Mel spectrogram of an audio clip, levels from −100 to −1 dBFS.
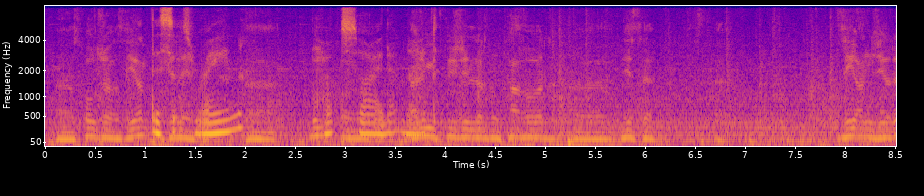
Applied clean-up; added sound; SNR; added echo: none; Rain; -2 dB; none.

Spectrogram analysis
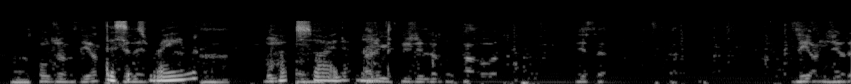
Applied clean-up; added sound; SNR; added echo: classical method spectral subtraction.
